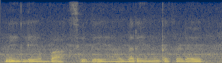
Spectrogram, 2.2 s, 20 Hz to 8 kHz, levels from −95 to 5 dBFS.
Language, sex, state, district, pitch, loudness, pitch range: Kannada, female, Karnataka, Koppal, 205 Hz, -15 LUFS, 195-210 Hz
